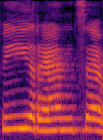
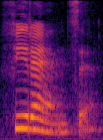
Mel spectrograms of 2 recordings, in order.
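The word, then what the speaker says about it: Firenze: рагаці тому запам'ятовуємо значитьста це не Флоренція а саме Фіренце вимовляємо все дуже гарно разом Фіренце молодці наступного року я повернусь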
